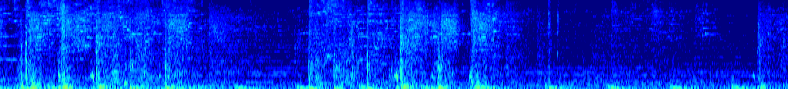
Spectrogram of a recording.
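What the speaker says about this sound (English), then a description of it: "Now that the glass is coming down" Glass shatters repeatedly during a Mike Tyson versus Ip Man film fight scene, loud crashes and tinkling shards mixed with rapid impacts and dramatic music.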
